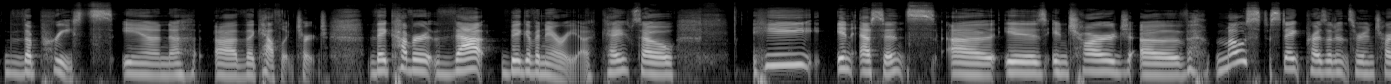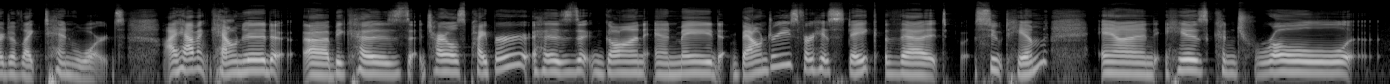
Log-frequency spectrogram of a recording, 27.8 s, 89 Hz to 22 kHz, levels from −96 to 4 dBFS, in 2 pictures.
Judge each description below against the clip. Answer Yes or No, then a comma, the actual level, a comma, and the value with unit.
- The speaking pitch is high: Yes, high, 195 Hz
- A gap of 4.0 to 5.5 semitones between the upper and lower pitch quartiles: No, average, 3.1 semitones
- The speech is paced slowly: Yes, slow, 115 wpm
